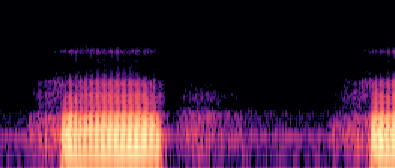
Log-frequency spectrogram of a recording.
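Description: Loud, low rattling snore on a long inward breath, a quieter exhale, then the next snore begins; a faint whistle rides over it.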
